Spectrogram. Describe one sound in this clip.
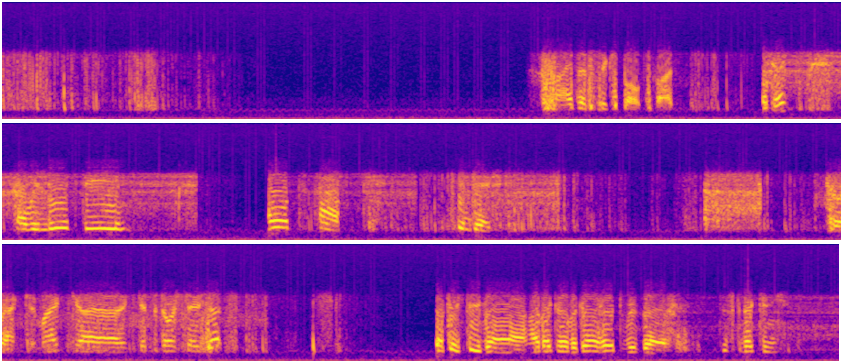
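A man talks calmly over a crackly radio link.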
